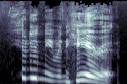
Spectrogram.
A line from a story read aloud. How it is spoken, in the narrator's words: Elsbeth whined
